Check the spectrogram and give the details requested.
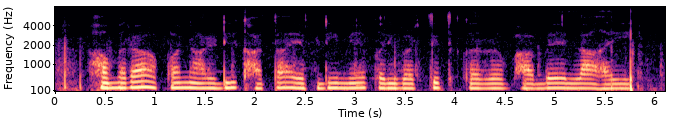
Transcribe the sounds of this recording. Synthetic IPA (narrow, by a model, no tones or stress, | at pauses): hɐmɾaɐpənaːɾɖikʰaːt̪aeːfʰɖimẽpɐɾɪʋəɾt̪ɪt̪kəɾbʱaːbelaɦɐi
